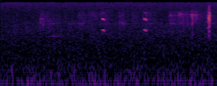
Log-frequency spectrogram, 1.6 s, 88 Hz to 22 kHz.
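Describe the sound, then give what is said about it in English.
A bird identified as 3-3 gives a chitter call: a couple of short, high, thin chirps followed by a brief scratchy burst, faint over a steady low rumble. “That's 3-3 chitter.”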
